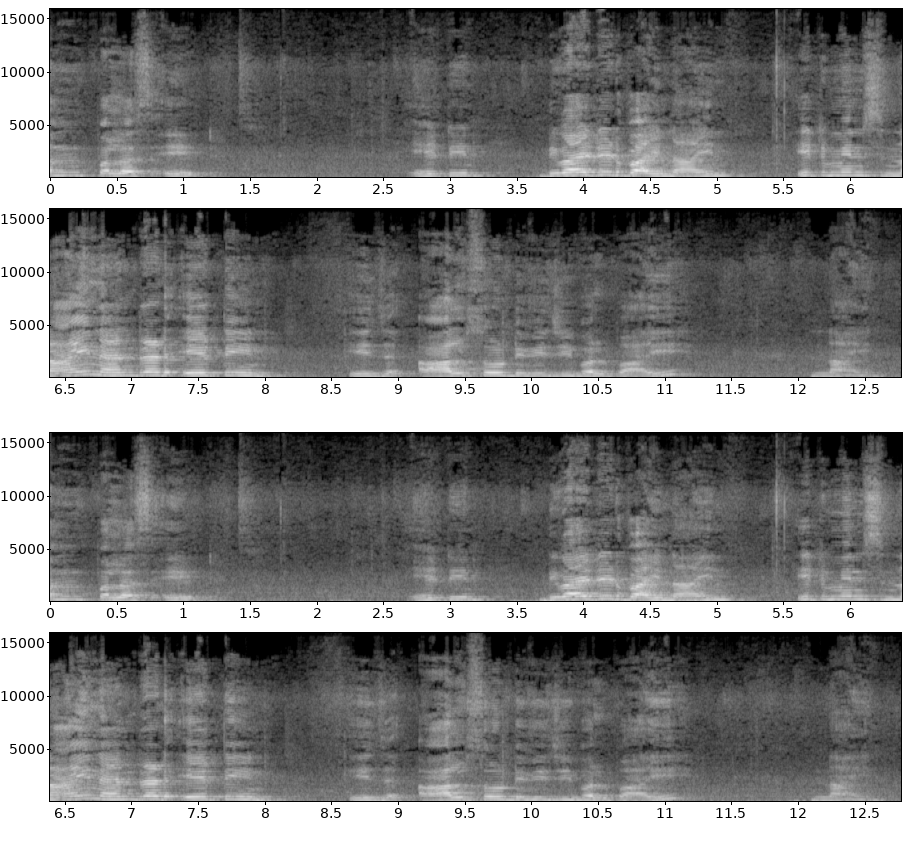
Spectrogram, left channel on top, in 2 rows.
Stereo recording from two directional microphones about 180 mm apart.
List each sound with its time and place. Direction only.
0.3 s a woman's voice: 20° left (ahead or behind)
2.7 s a woman's voice: 25° left (ahead or behind)
12.2 s a woman's voice: 20° left (ahead or behind)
